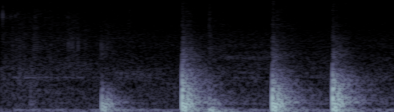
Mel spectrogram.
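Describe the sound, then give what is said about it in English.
Five loud knocks on a door in a steady, slightly uneven rhythm, each a sharp thud, with a low hum underneath and no voices. “he might be knocking at your door.”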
